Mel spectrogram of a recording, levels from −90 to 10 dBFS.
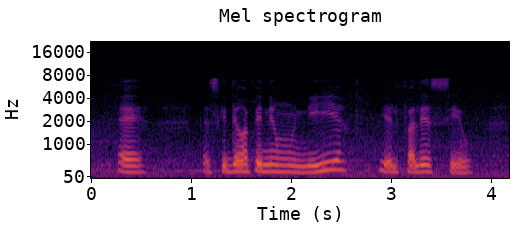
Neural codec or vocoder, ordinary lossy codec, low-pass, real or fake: none; none; 7.2 kHz; real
